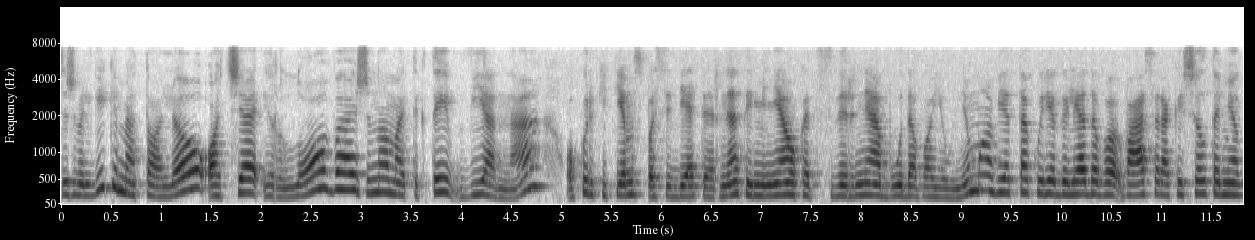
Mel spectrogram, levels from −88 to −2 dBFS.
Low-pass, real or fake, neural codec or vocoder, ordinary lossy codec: 7.2 kHz; real; none; MP3, 64 kbps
